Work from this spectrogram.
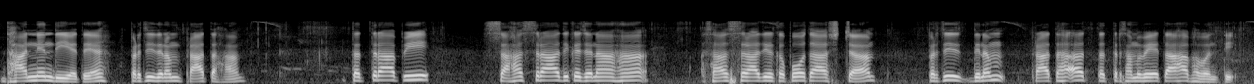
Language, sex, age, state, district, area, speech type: Sanskrit, male, 18-30, Karnataka, Mysore, urban, spontaneous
